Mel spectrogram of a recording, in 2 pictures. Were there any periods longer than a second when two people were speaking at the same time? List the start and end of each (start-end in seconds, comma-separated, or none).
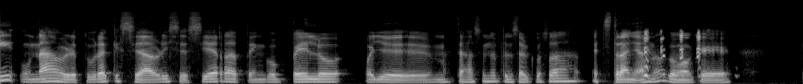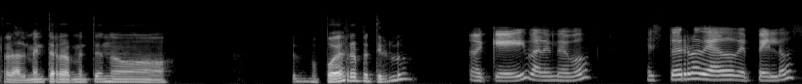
none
